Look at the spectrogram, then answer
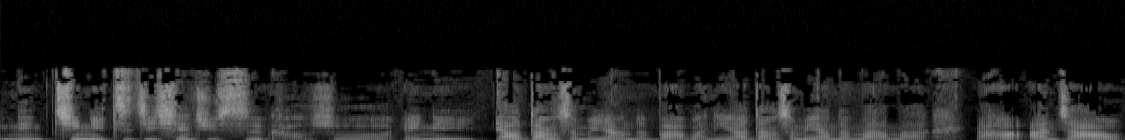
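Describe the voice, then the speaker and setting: Speaking in a Dutch accent, a man has a medium-pitched voice and fairly even intonation. His pace is moderate, and the background is quiet. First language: Dutch (speaking Chinese). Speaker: university lecturer and author. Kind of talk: interview. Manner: halting.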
